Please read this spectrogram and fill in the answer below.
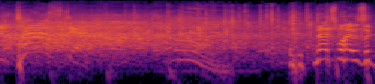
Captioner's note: audience laughter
